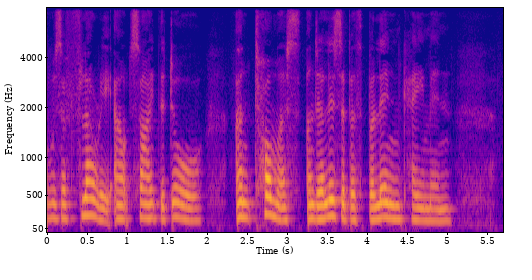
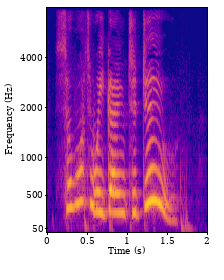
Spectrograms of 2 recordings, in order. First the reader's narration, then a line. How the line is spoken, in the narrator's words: Elizabeth, the Countess, cried out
